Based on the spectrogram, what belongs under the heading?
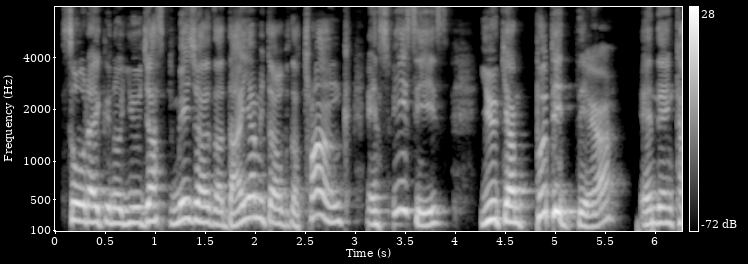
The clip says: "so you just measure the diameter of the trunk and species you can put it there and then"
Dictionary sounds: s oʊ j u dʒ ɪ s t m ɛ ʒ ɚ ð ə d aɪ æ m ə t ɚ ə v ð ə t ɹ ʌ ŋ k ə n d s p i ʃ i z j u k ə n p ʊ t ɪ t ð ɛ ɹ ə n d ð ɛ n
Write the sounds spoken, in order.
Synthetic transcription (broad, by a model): s oʊ j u dʒ ɪ s t m ɛ ʒ ɚ ð ə d aɪ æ m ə t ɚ ə v ð ə t ɹ ʌ ŋ k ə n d s p i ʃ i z j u k ə n p ʊ t ɪ t ð ɛ ɹ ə n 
